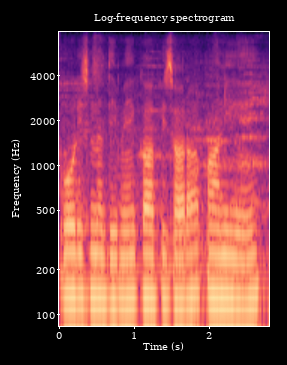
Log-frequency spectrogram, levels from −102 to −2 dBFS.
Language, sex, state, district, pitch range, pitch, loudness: Hindi, male, Uttar Pradesh, Shamli, 120-130 Hz, 125 Hz, -17 LUFS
